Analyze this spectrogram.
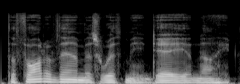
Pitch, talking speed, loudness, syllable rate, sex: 95 Hz, 250 wpm, -16 LUFS, 4.7 syllables/s, male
